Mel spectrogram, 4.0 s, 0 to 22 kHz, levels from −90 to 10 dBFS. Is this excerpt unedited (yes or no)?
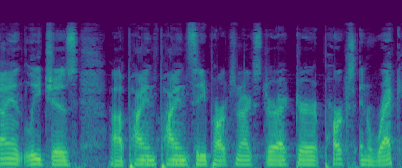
no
